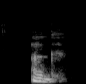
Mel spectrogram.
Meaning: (noun) 1. A feeling of fear, horror or disgust 2. An object of disgust 3. Vomited matter 4. A surfeit; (verb) 1. To dread, loathe or disgust 2. To fear, be horrified; shudder with horror 3. To vomit
- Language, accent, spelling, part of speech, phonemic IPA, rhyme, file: English, Southern England, ug, noun / verb / adjective, /ʌɡ/, -ʌɡ, LL-Q1860 (eng)-ug.wav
